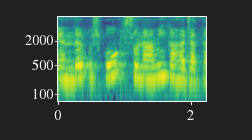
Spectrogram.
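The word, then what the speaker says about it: tsunami: है next refer सुनामी सुनामी की spelling क्या है thuan47 मिट्टी जो है वह साइलेंट होता है तो इसको कैरेट करेंगे सुनामी सुनामी A series of पोषण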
